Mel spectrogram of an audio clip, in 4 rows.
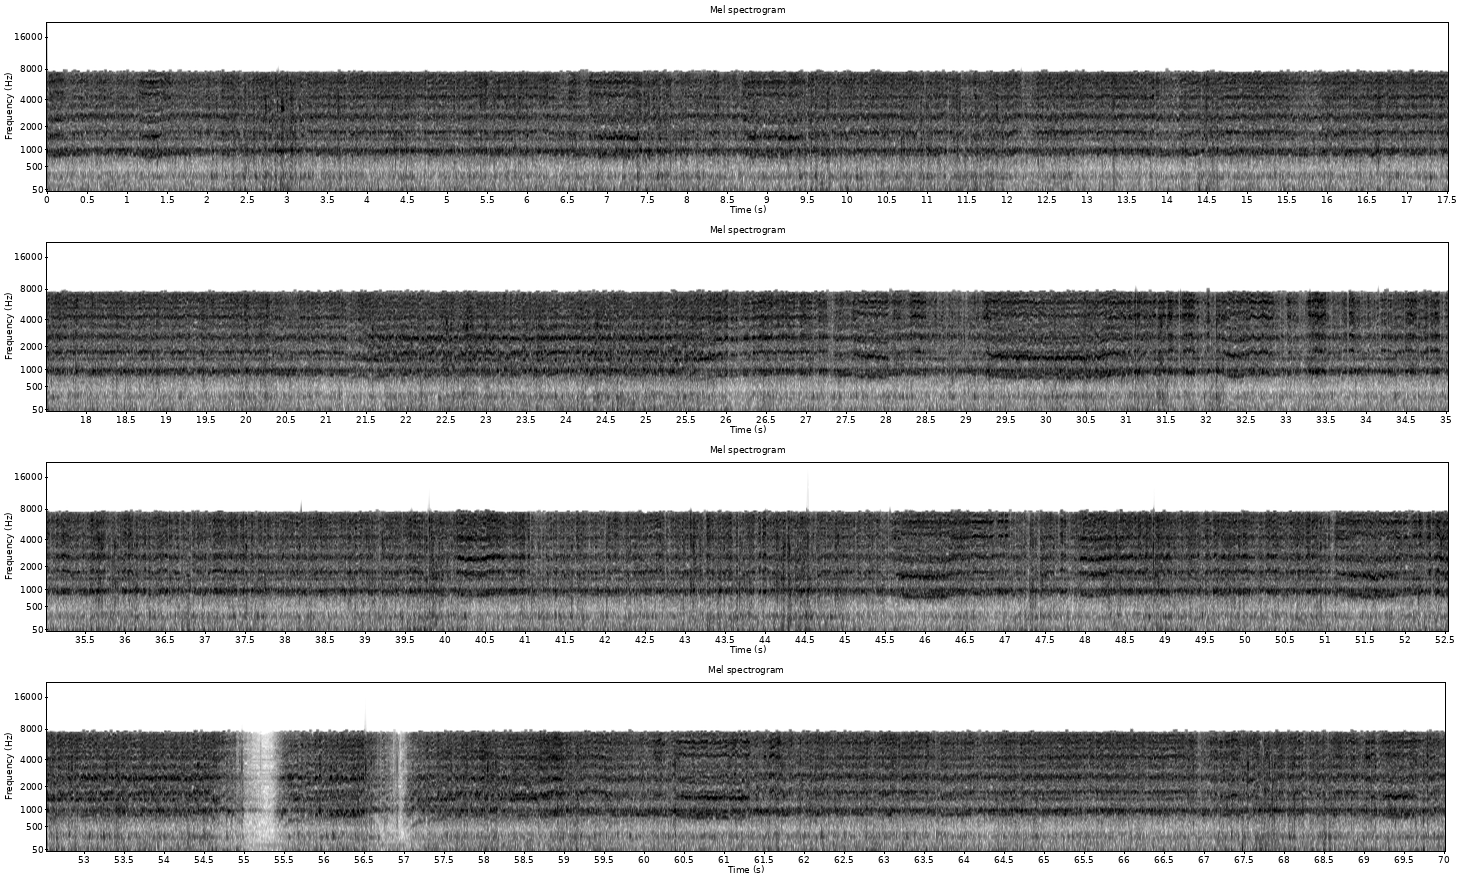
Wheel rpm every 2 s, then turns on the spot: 230, 230, 230, 220, 220, 220, 230, 230, 230, 230, 220, 190, 200, 220, 220, 220, 230, 230, 230, 240, 230, 230, 230, 230, 230, 230, 200, 120, 120, 200, 220, 230, 230, 230, 230.
none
